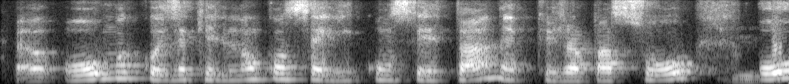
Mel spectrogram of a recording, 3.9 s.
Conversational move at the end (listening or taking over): listening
